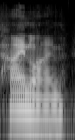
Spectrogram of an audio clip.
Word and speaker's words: Heinlein: No, I looked it up. The Robert Heinlein Society said, like, I did the little audio thing on there. It's Heinlein.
